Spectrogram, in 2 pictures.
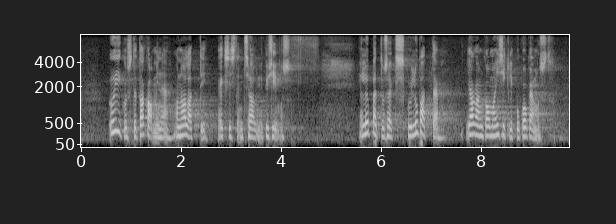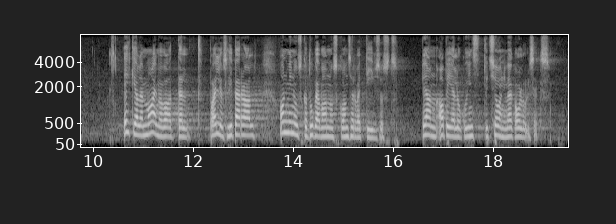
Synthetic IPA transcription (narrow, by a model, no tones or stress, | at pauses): ɤjɡ̥ust̪e̞t̪ɑɡ̥ɑmḭnḛo̞̰nɑlɑt̪ːˑie̞ksist̪e̞̰nt̪siɑːlnḛkysimʔṵs | jɑlɤpːˑe̞t̪ːˑus̬e̞kskujlubɑt̪ːˑe̞jɑɡɑnkɑo̞mɑisiklikːuko̞ɡ̥e̞mṵst̪ | e̞hkio̞le̞nmɑːilmɑvɑːt̪ːˑe̞lt̪pɑlʲjuslib̥e̞ɾɑːlo̞nminuskɑt̪uɡ̥e̞vɑnːus̚ko̞nse̞rvɑt̪ʲːˑiːvsust̪ | pe̞ɑnʔɑ̰bie̞lukujinst̪i̥t̪ːˑut̪sio̞ːnʲivæɡ̥ɑo̞lulise̞̰ks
